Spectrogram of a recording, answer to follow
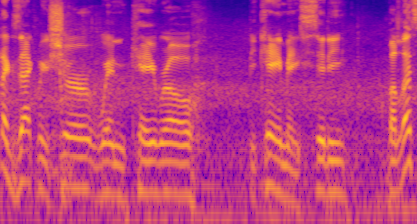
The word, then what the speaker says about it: Cairo: 7,000 miles away so all the residents here pronounce it Koo and if you come in here with Cairo they're going to give you the side eye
